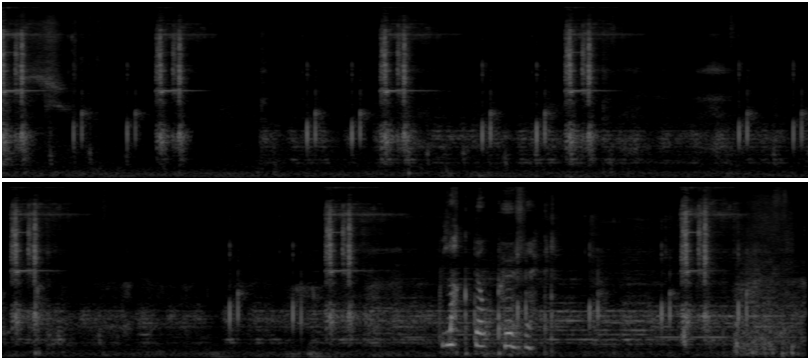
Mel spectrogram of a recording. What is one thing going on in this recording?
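A bright game chime rings out again and again.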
